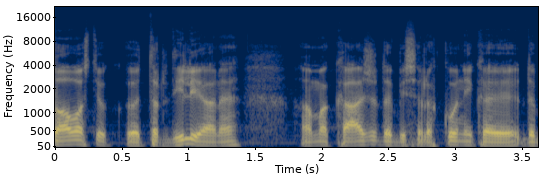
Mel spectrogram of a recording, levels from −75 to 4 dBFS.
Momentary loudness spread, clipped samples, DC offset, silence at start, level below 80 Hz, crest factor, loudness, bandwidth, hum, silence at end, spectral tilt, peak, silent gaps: 8 LU; under 0.1%; under 0.1%; 0 s; -48 dBFS; 16 dB; -19 LUFS; 12 kHz; none; 0 s; -5.5 dB/octave; -2 dBFS; none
